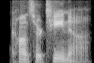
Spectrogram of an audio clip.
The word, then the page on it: concertina: American English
